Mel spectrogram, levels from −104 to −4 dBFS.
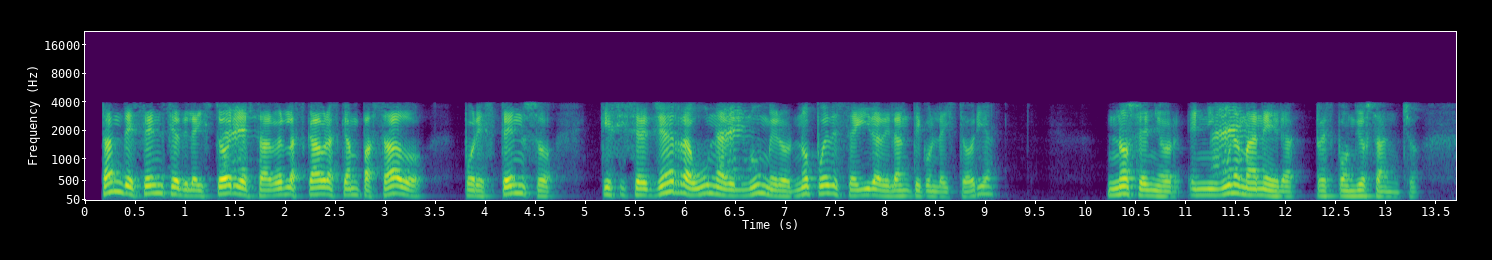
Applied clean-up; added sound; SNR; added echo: neural mask model DeepFilterNet 3.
